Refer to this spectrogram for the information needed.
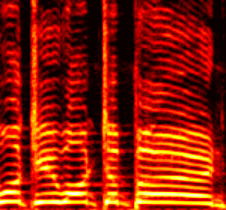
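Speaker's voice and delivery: very high shouted voice, "burn" drawn out. Describing a voice heard through radio static, imitating someone yelling. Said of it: "it's yelling like".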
